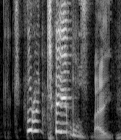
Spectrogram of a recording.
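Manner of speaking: very high squeaky imitation; cheeky mock request. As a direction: beg cheekily in a high mocking voice. Imitates own cheeky booking text.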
